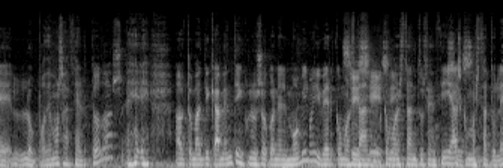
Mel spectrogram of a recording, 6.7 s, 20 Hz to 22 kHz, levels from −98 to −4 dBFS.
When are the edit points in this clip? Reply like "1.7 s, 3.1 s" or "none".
4.1 s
